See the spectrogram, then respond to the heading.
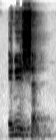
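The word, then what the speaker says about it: initial: टी टी आई ए का उच्चारण भी हम लोग यहां पर श ही करते हैं।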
